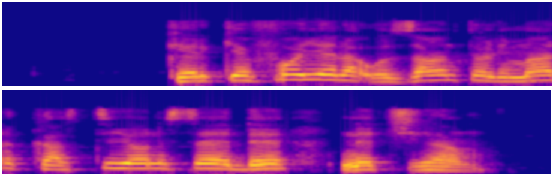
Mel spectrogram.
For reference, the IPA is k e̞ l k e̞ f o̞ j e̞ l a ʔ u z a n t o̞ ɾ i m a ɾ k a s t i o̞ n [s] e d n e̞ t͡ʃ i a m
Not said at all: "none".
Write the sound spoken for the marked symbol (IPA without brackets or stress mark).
s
